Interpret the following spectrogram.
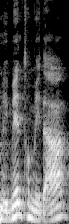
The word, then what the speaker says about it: memento: 자, 여기서 미멘토라는 말은요, 발음 미멘토입니다.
